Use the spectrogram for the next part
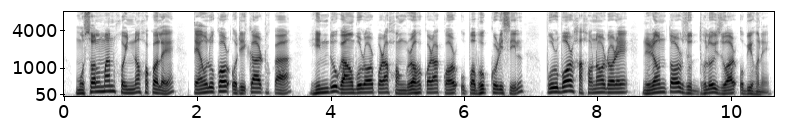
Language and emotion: Assamese, neutral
